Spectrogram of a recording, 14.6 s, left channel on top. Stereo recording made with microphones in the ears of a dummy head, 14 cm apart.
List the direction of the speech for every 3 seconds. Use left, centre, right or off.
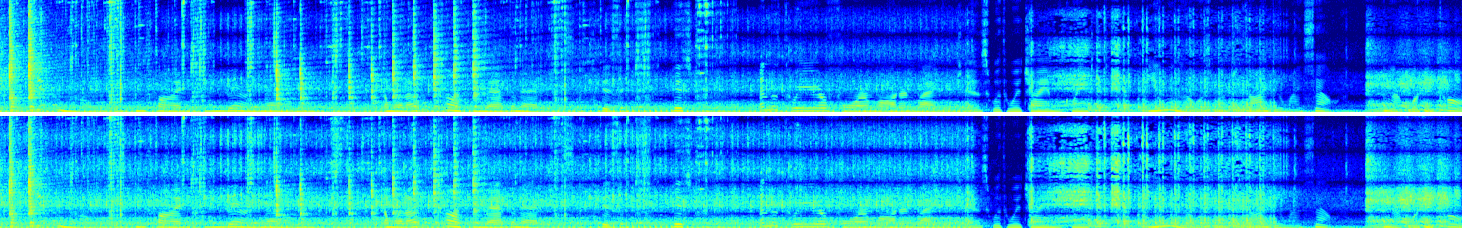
right, right, centre, left, left.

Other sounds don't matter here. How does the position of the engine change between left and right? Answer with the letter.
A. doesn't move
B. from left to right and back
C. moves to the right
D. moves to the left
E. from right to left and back
A.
